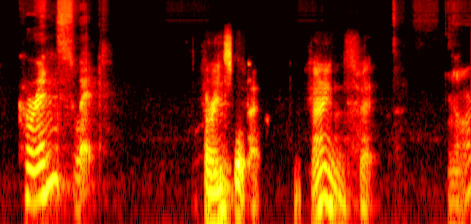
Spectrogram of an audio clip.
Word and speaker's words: Corenswet: name um so they could know this it's Corinne sweat for instance all right crazy really pronounced three well friends which unless it was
